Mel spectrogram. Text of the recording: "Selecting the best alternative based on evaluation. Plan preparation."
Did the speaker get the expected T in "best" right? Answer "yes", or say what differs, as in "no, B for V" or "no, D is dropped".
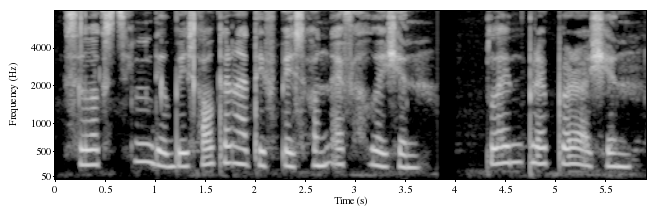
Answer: no, T is dropped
